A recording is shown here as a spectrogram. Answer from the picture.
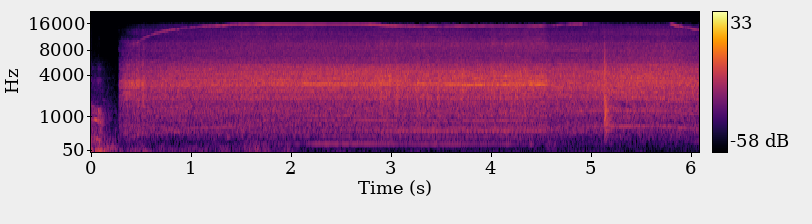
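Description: Handheld power grinder spinning up and cutting through steel wire-rope cable: a steady high motor whine with a grinding hiss. There is a short sharp crack about five seconds in, and the motor starts to wind down at the very end.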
